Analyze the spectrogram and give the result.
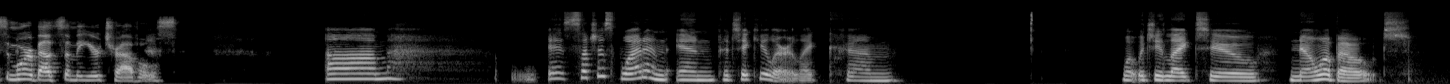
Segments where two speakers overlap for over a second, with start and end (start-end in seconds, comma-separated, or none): none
